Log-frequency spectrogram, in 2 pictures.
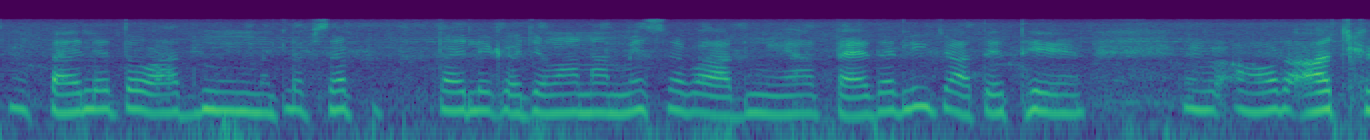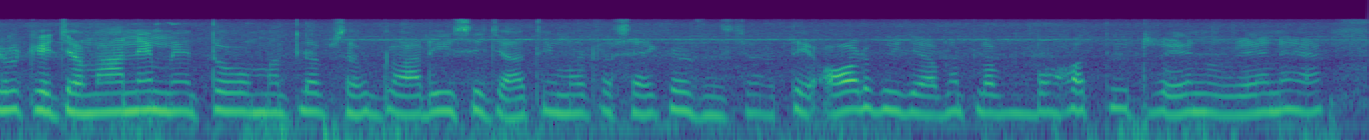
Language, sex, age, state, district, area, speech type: Urdu, female, 18-30, Bihar, Supaul, rural, spontaneous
